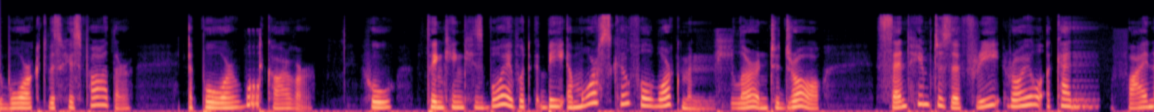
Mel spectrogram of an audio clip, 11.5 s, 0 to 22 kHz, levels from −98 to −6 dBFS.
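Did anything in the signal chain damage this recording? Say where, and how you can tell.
Yes. The damage sits between the network and the codec stage: AAC frame loss with concealment. At 2.49 to 2.60 s a smeared, noisy patch of about 85 ms fits two lost frames. From 6.96 to 7.37 s the speech turns phasey in scattered gaps, the longest about 150 ms. From 10.72 to 11.27 s most of the loss is one long run. The decoder stretches the last good spectrum, fades toward silence, then fades back in.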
